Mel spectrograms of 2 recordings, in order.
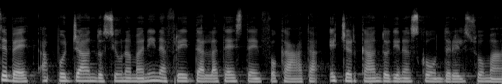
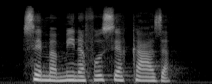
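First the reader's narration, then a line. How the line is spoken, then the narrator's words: Frightened exclamation. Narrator (Italian): esclamò Joe pensando con terrore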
